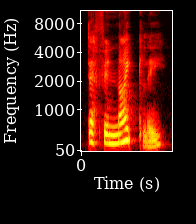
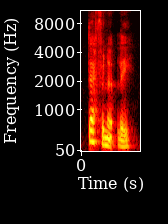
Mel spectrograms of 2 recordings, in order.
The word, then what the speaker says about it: definitely: Latin and Greek, but we also, when we speak, have a habit of making a lot of the unstressed vowel sounds in a word sound the same, regardless of the letter they are represented by. Rather than say definitely, we say instead definitely.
